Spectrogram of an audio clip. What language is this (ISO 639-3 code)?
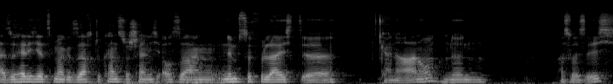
deu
